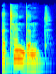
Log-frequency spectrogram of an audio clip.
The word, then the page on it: attendant: British English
